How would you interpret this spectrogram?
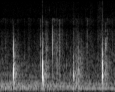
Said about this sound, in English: And I also heard the echo of footsteps on the old stone floor. But I saw no one, only felt and heard but didn't see.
